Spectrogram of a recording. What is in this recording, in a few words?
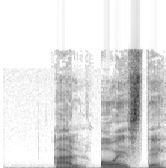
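to the west, spanish, male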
